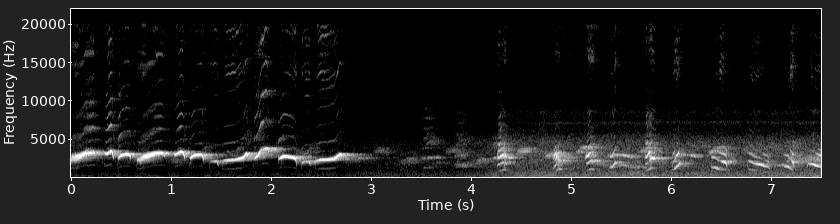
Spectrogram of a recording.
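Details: Newly arrived wild-caught Chinese hwamei in a cage, with a loud sequence of rolling whistled phrases, a brief pause, then a quicker burst of sharp slurred notes with scratchier edges.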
